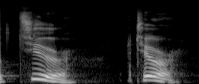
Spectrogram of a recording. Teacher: Instead of saying tour, we do more or less use the oo sound, but we don't bother with the second part, the schwa. So we've kind of made it a monophthong in Belfast with just the first sound.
